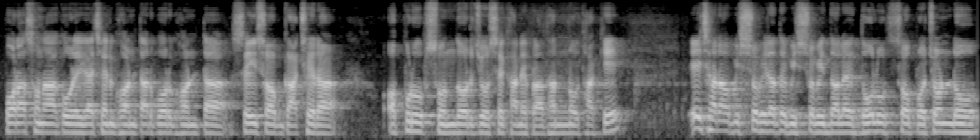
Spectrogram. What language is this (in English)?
Bangla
